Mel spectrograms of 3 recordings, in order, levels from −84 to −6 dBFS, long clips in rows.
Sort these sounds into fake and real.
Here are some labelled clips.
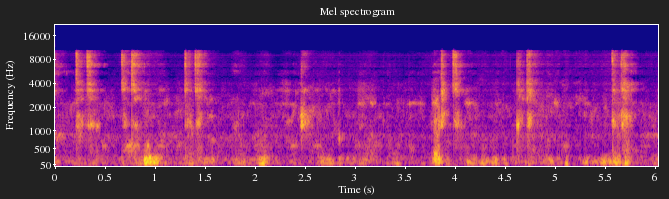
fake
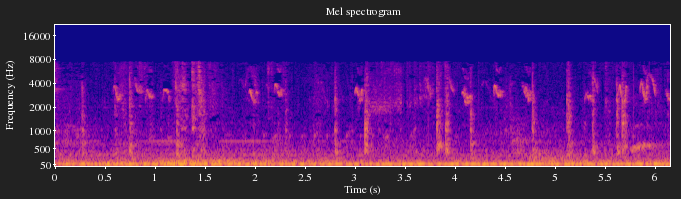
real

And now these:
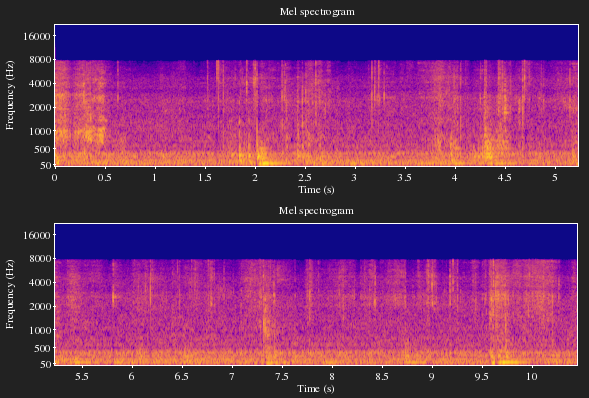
real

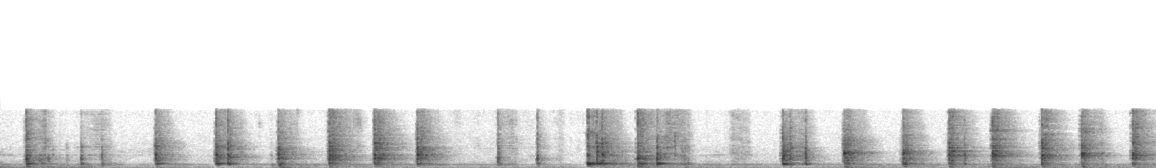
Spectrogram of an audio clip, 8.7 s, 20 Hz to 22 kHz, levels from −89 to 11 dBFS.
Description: real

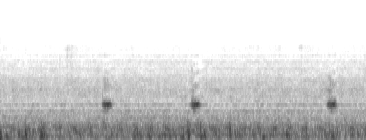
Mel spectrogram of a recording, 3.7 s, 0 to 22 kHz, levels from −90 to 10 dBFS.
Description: fake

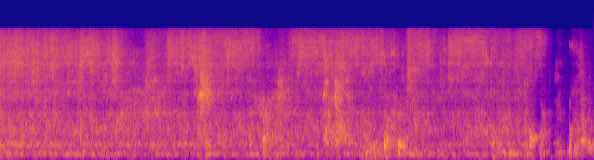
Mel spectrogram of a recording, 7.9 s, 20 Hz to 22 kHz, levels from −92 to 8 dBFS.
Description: fake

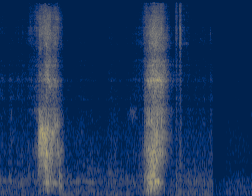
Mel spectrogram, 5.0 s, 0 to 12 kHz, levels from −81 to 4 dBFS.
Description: fake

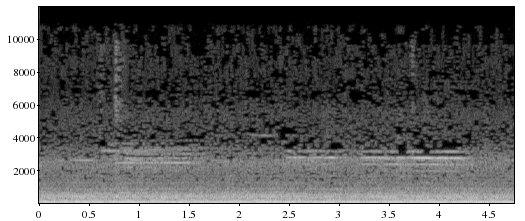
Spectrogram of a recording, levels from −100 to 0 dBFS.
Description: real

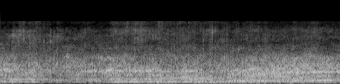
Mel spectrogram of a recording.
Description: fake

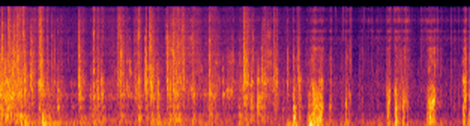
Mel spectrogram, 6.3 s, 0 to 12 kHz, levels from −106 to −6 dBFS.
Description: fake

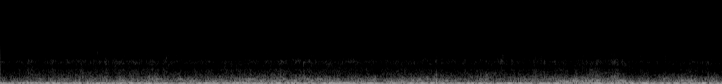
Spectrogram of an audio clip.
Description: fake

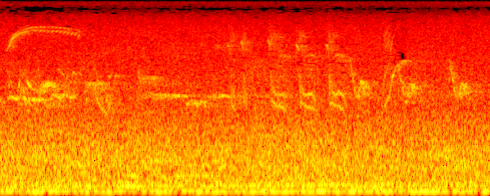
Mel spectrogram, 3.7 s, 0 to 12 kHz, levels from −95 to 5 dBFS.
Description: real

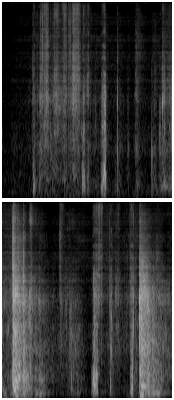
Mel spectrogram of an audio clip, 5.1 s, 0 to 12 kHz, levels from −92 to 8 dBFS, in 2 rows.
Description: fake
